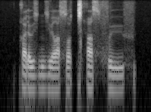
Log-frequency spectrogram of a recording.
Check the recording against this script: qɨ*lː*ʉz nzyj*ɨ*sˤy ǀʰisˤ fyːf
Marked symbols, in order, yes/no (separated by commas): no, no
